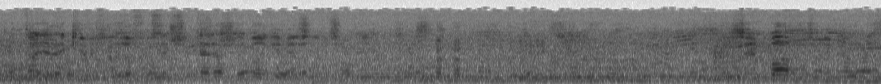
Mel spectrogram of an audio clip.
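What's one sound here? A crowd of men and women chatters at a distance outdoors.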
